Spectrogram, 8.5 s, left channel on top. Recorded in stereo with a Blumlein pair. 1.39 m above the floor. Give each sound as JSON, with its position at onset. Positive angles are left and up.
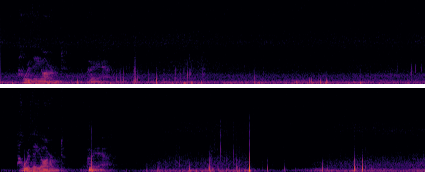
{"t": 0.3, "sound": "a man speaking", "azimuth_deg": -45, "distance_m": 1.3}
{"t": 1.8, "sound": "a thud", "azimuth_deg": -50, "distance_m": 7.5}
